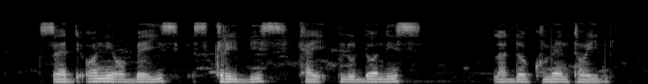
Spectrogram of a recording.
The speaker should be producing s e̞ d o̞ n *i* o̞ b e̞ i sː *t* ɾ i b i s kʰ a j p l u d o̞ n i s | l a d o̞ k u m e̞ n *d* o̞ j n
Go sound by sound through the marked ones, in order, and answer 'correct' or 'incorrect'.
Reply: correct, incorrect: k, incorrect: t

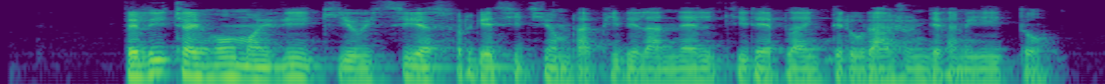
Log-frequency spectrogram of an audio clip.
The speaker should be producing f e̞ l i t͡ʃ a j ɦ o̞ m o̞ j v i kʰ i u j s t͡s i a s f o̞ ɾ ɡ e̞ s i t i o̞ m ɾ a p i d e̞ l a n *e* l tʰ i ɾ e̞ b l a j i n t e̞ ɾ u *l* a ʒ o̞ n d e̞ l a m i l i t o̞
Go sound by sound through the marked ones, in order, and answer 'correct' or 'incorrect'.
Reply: correct, incorrect: ɾ

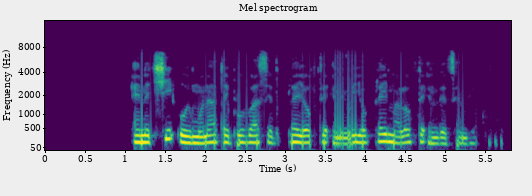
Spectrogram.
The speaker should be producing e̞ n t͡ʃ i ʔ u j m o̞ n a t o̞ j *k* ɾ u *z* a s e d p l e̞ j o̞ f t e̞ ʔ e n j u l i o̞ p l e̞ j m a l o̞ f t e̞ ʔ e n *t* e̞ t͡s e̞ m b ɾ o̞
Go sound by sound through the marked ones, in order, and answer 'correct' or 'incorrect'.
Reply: incorrect: p, incorrect: v, incorrect: d

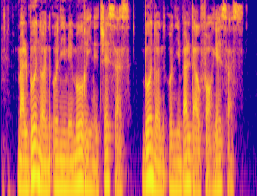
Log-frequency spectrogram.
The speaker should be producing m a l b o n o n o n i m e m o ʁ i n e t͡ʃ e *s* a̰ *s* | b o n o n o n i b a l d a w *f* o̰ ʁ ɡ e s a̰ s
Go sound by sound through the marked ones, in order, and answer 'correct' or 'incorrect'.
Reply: correct, correct, correct

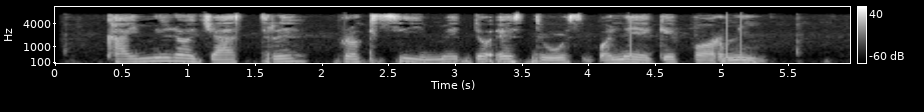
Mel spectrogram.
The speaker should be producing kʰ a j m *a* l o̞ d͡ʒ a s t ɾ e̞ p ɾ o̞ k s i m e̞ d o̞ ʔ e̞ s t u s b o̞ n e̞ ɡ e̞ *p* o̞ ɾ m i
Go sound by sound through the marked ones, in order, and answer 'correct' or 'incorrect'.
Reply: incorrect: i, correct

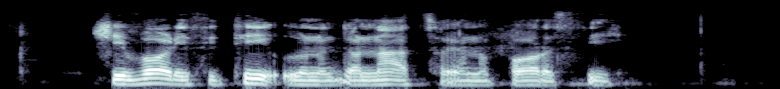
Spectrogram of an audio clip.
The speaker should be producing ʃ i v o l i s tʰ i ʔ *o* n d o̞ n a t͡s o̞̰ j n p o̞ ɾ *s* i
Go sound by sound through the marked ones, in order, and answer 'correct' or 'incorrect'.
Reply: incorrect: u, correct

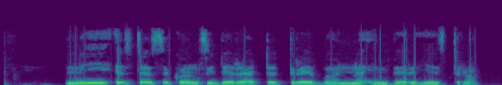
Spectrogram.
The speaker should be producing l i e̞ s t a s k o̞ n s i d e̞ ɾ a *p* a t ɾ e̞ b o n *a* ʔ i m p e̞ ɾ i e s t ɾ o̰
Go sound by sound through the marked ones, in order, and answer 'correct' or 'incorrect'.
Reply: incorrect: t, correct

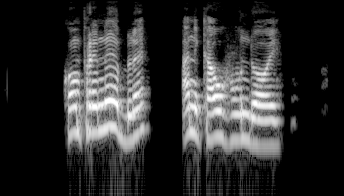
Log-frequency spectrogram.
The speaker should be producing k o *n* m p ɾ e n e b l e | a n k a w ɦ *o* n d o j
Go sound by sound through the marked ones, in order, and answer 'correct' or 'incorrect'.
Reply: incorrect: none, incorrect: u

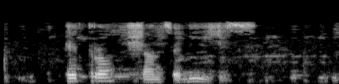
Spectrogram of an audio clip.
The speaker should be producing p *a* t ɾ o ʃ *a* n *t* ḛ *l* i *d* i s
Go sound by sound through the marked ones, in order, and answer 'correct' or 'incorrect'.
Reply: incorrect: e, correct, incorrect: t͡s, correct, incorrect: d͡ʒ

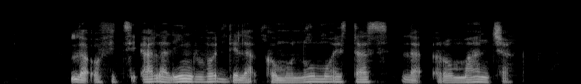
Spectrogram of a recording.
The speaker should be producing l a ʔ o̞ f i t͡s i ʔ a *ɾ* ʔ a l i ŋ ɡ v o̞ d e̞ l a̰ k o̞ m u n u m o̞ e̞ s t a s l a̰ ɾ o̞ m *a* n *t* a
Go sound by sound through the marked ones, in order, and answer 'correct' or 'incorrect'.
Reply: incorrect: l, correct, incorrect: t͡ʃ

